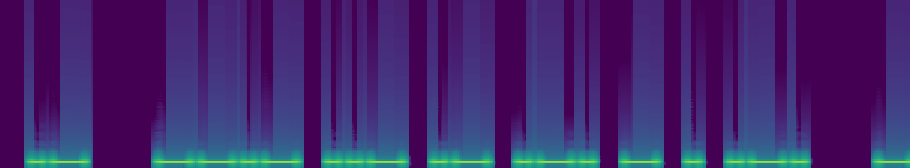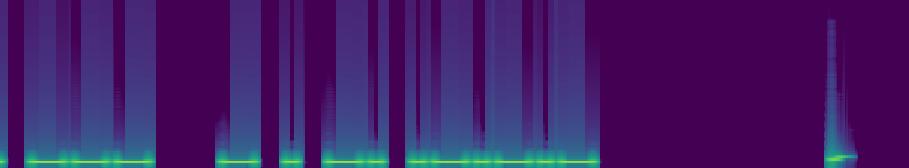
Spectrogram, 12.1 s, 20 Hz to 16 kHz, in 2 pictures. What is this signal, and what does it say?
Morse code, heard as a keyed tone, about 17 wpm, 700 Hz. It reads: A QUARTER TO TEN.
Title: Sentences from Top 1300 Words 17wpm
